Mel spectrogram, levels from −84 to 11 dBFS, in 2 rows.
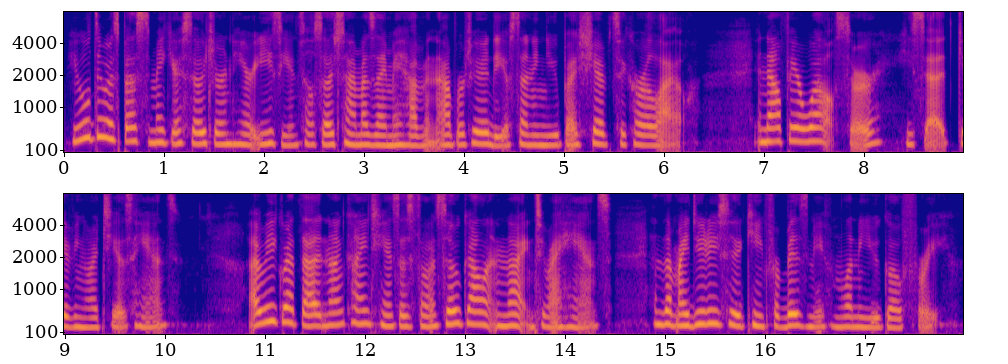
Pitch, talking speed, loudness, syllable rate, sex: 235 Hz, 220 wpm, -19 LUFS, 5.6 syllables/s, female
